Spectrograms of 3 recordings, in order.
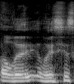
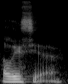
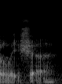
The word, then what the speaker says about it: Alicia: What's the right way? Alicia. Alicia. Not Alicia. It's Alicia. Do I really say Alicia?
